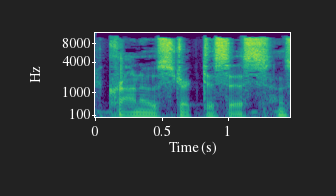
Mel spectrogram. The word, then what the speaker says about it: chronostrictesis: We've gone back and forth on the pronunciation. I've been going chronostrictesis, sort of like photosynthesis. But okay.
